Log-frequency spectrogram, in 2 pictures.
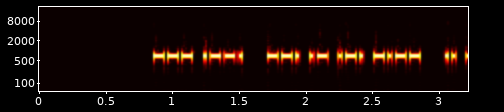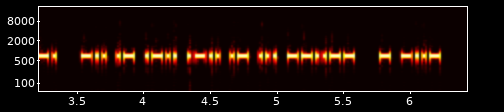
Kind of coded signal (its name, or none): Morse code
